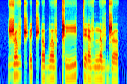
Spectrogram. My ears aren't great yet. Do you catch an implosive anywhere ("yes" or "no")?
no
